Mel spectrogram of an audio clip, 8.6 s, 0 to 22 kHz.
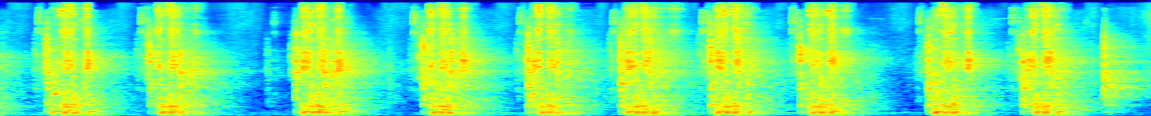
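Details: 1970 Yamaha R5 350 two-stroke twin, oil put in the cylinders, owner unsure if rings are stuck: steady kicks about once a second, smooth even whoosh without catching or scraping; engine turns over freely.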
